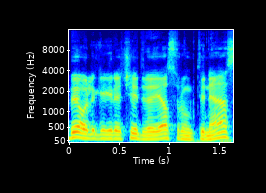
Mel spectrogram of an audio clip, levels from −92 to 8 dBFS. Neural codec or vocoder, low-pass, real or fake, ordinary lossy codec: none; 14.4 kHz; real; Opus, 24 kbps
